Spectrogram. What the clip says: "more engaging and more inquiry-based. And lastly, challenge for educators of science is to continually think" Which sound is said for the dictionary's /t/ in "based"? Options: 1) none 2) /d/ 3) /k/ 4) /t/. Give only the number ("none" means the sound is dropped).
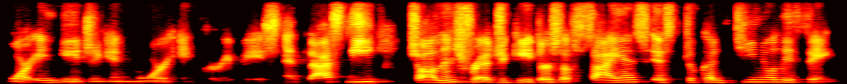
1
